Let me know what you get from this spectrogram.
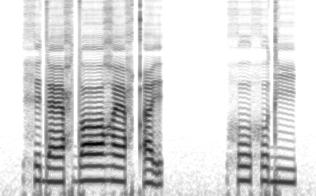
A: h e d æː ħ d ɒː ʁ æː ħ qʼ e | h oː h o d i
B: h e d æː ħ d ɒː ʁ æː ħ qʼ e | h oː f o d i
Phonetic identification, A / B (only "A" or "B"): A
